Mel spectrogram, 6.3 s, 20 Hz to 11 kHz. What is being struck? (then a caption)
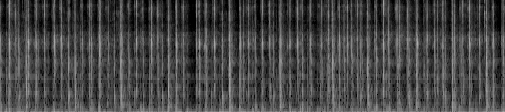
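Plastic mechanical keyboard. Both hands type continuously with their fingertips on the plastic keycaps of a vintage beige mechanical keyboard with Taiwan Jet switches and a hollow plastic case. A fast, steady stream of sharp, bright switch clacks rings around 3.1 kHz, each with a short hollow knock beneath.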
